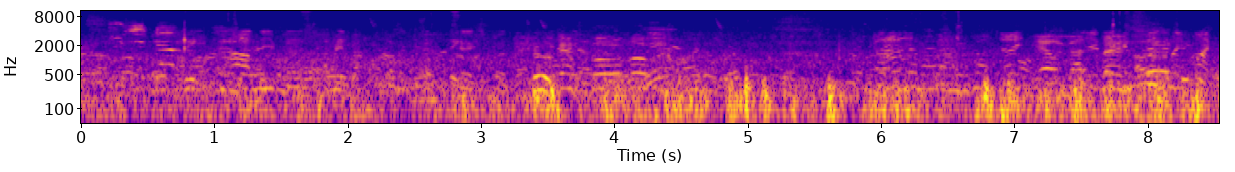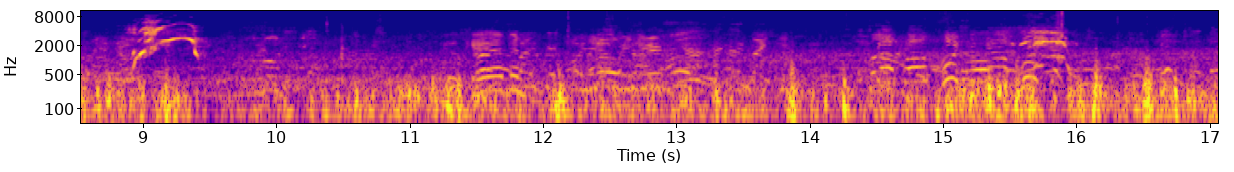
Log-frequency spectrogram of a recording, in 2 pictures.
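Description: Young men shout to one another outdoors during a game.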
